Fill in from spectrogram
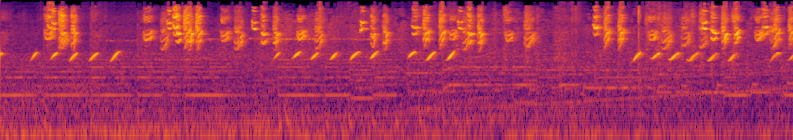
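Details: Baby red siskins at feeding time, giving dense bursts of thin, high chirps. A run of four or five short rising whistles repeats several times, over a faint musical drone.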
